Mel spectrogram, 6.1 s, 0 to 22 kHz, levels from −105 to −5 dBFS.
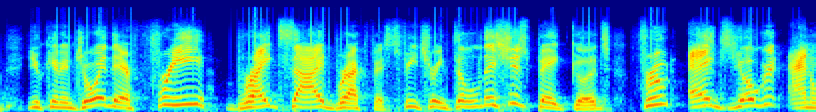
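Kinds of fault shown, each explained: Filter restarted on every block: The speech passes through a filter that loses its memory at each block boundary. Each block then starts from silence and leaves a small transient. Those transients repeat at 21.5 Hz, which fits a 2048-sample block. They run through the whole clip as a low buzz of regular ticks. The buzz rises and falls with the speech, growing stronger in louder passages and fading in quiet ones.
Call bitrate drop: From 4.45 s to the end, the speech turns coarser and rougher. The call's bandwidth estimate fell, so the encoder was told to spend far fewer bits. The sound points to a fall from about 32 kbps to roughly 14 kbps. At that rate the coding grows grainy and watery, and the top end dulls. The lowest rate holds for about 1.7 s and does not recover before the clip ends.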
